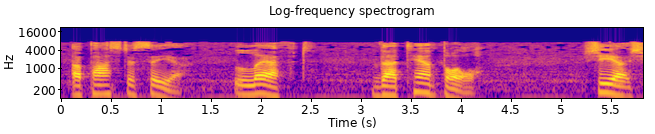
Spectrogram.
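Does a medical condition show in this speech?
No.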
